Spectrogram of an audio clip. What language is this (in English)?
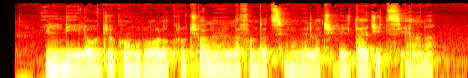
Italian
